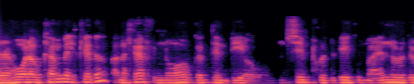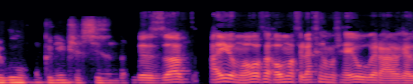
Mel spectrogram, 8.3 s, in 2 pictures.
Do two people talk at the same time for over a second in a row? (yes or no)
no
